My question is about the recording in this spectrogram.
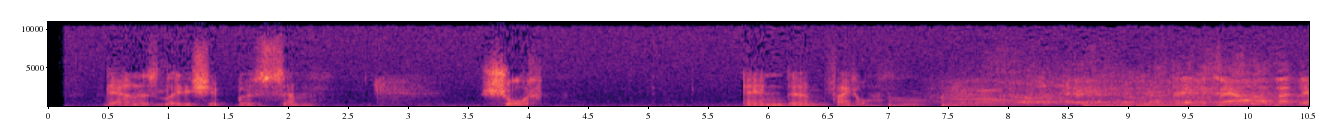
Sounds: Music, Speech

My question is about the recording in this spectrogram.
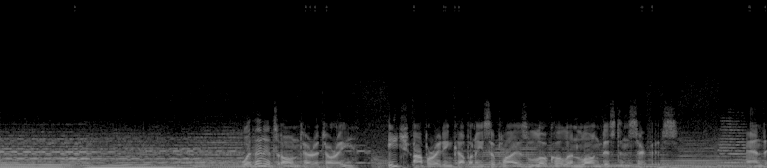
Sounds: Music, Speech

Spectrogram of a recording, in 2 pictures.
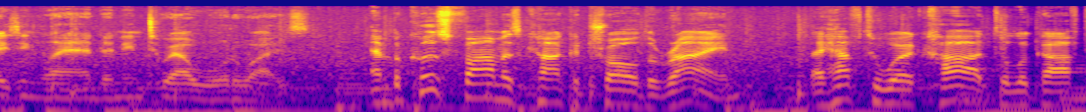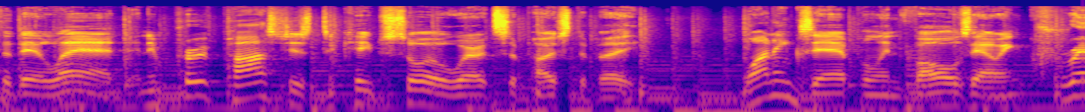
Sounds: Music, Speech

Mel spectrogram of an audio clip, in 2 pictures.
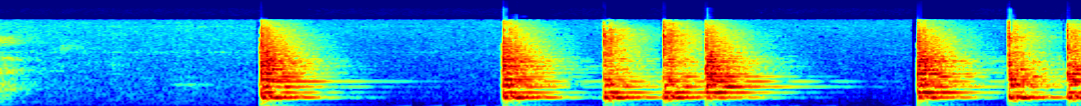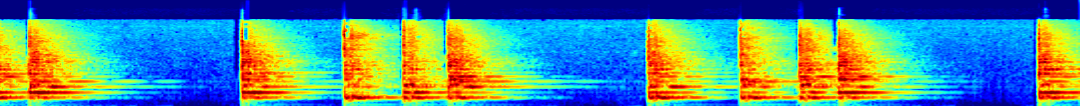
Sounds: Percussion, Drum, Music, Musical instrument

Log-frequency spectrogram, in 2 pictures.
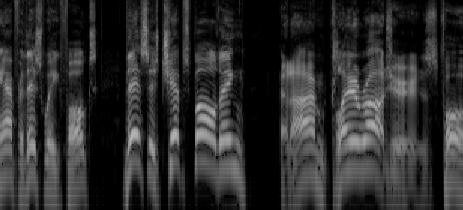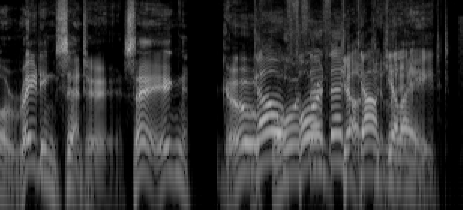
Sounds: Television, Speech synthesizer

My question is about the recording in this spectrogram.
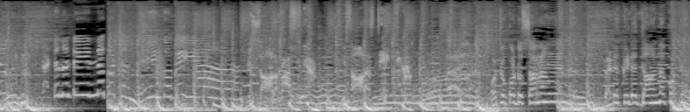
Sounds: Music

